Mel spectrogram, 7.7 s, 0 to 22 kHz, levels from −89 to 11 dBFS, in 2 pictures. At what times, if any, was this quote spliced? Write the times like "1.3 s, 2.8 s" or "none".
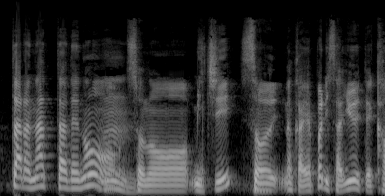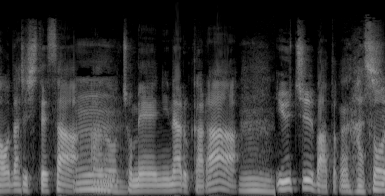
4.1 s, 6.6 s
